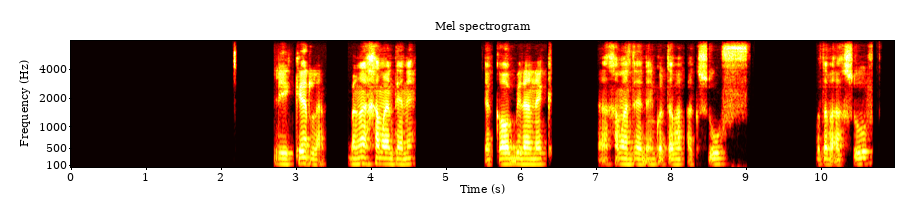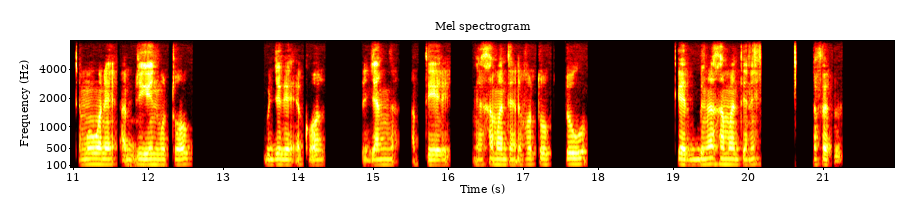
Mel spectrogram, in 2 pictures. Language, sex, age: Wolof, male, 18-24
